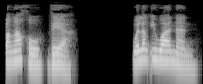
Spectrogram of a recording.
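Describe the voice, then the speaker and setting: A woman's voice: mid-range voice, slow pace, no echo, studio quality, natural voice. A woman voicing a remorseful, devoted male army major with an earnest, pleading manner in an audio drama. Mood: tender.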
